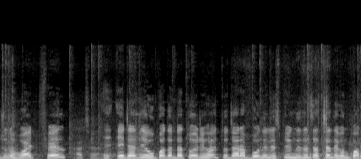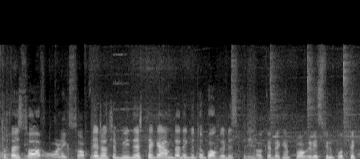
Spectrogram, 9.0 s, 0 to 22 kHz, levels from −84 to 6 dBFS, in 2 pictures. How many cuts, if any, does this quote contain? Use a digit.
1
